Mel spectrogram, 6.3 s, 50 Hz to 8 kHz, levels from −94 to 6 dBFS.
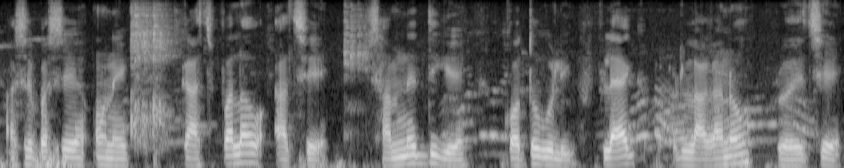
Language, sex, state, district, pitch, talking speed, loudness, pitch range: Bengali, male, West Bengal, Alipurduar, 125 Hz, 95 wpm, -17 LUFS, 115-140 Hz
